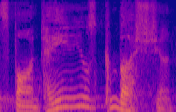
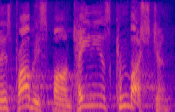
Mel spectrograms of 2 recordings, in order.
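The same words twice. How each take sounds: First: Awed repeat. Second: Said in the usual way. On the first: Retold or imitated. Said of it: "And I said". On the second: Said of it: "He looked down at me and said".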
